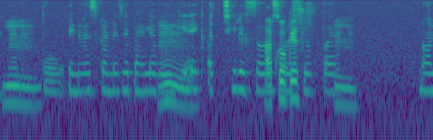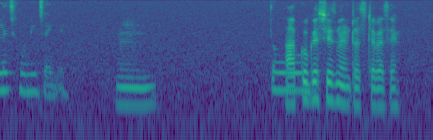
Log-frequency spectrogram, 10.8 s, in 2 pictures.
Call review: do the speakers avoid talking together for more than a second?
Yes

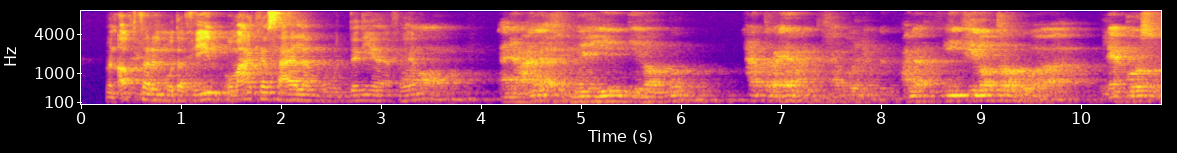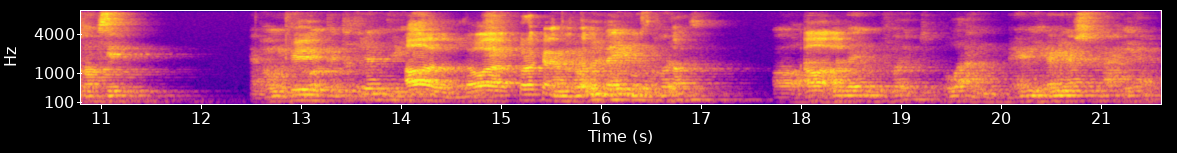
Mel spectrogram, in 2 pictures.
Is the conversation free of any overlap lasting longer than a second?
No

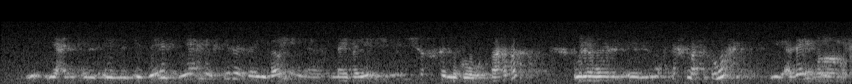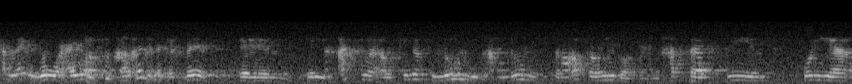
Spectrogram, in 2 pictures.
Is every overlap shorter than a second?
No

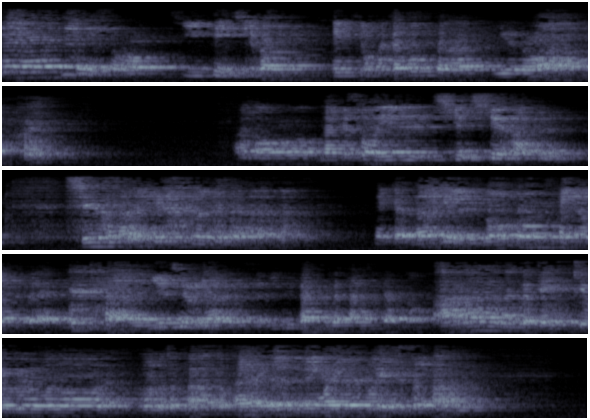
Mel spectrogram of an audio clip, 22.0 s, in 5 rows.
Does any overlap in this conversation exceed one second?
Yes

